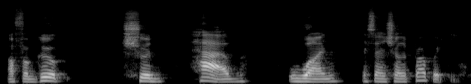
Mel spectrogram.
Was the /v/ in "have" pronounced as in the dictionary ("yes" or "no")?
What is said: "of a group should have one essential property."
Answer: yes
